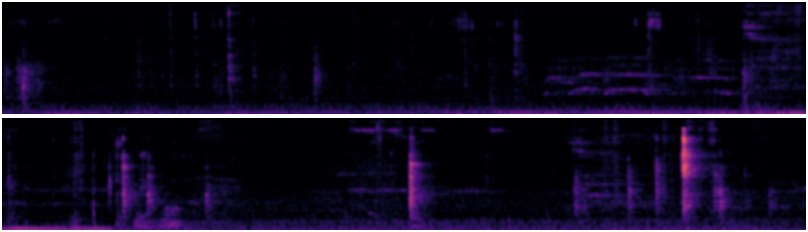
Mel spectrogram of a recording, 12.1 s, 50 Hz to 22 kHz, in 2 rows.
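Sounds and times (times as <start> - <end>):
steady low hum: 0.0 - 12.0
rooster crowing: 4.0 - 6.8.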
